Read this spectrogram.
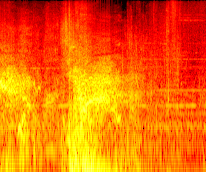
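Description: Fire bursts with a crackling whoosh.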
